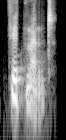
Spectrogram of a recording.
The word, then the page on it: fitment: Indian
